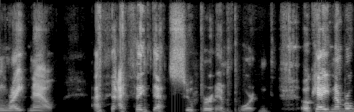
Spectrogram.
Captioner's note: laughs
